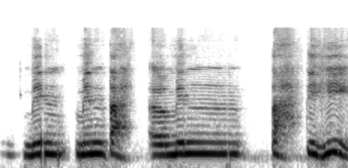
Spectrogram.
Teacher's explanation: ujung lidah turun sedikit dari makhrajnya nun set dikit aja itu namanya sudah ikhfa.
